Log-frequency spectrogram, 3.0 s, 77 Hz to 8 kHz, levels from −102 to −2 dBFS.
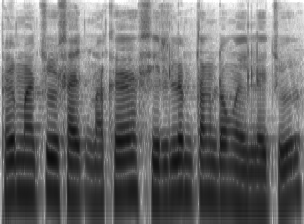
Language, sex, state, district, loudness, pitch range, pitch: Wancho, male, Arunachal Pradesh, Longding, -15 LUFS, 130-145 Hz, 140 Hz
